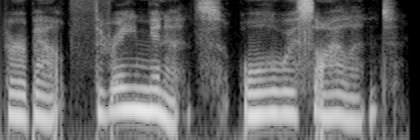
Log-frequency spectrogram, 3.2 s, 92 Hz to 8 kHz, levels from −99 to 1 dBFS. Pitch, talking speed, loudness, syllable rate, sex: 210 Hz, 135 wpm, -20 LUFS, 4.2 syllables/s, female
